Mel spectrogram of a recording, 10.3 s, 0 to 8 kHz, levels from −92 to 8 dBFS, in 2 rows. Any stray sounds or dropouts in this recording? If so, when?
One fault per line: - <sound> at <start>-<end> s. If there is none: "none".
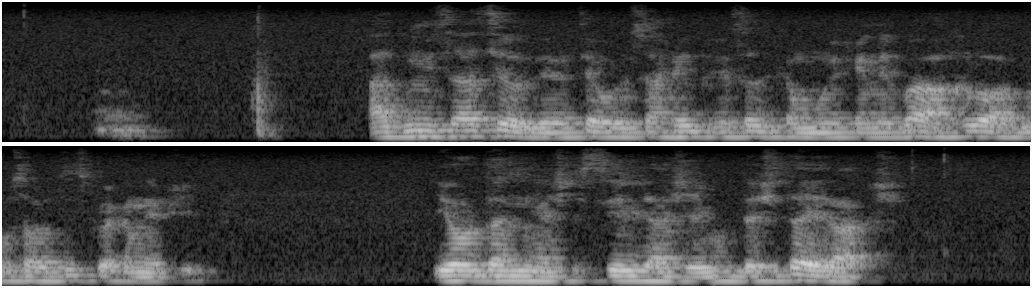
none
